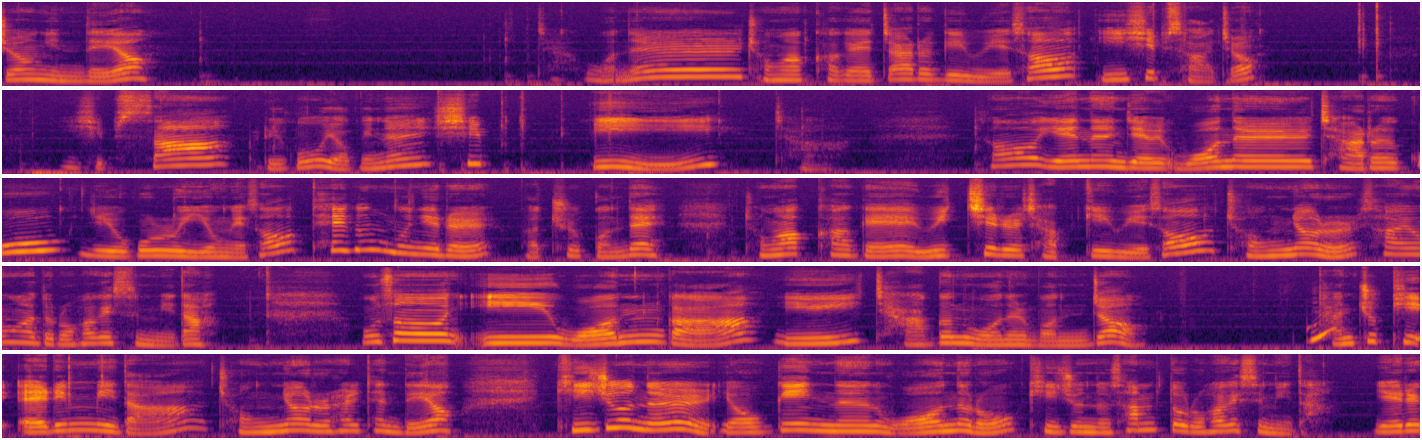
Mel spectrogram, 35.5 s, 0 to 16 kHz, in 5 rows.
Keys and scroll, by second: 5.8-6.2 typing, 6.8 Return, 8.9-10.6 typing, 12.0-12.7 typing, 28.7 typing.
